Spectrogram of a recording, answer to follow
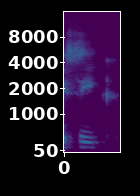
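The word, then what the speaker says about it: Sikh: uh I have preferred to say seek when talking about sikism to Americans because that's easier to understand but uh sik people who are from the religion many of them who do say sik to Americans will say the right way to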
